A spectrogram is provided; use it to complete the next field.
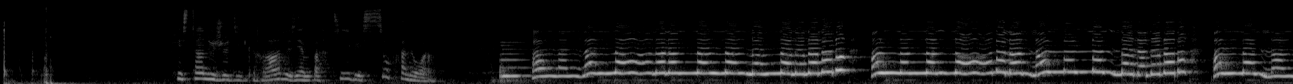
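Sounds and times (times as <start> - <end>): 
soprano singing: 5.0 - 12.9.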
